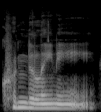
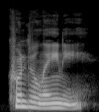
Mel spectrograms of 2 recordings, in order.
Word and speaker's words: Kundalini: from the tantric texts is the idea of Kundalini. So first of all, I was saying it wrong. I was saying Kundalini.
